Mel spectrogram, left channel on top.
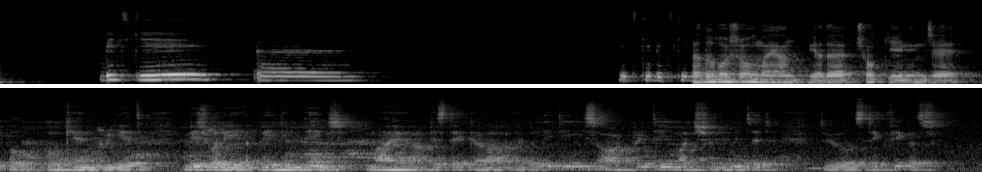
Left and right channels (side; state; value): both; different; correlation 0.01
